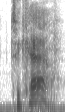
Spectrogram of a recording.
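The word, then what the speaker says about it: Tical: 1994 Method Man released his debut solo album to Cal there I said it right that time Tycoon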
